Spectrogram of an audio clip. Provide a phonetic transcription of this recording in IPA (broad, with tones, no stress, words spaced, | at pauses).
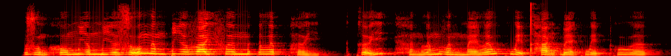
zṵ˧˨mho˧mi˧ə̯ mi˨˩ə̯ zo̰˧˥nə˧mɓi˧ə̯ va˧jfə˧n | lə˦˥p̚hə˨˩j | kə̰˧˥j | hə˧˩nlə˨˦mvə˨˩nmɛ˨˩ lə˧w kwḛ˧˨t̪ʰa̰˧˨ŋ ɓɛ˧˩kwe˨˩t̚ ku˨˩ə̯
